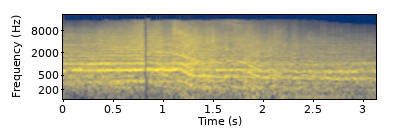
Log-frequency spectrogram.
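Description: A racing car engine drops in pitch as it slows for a corner.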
